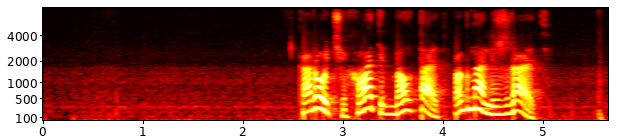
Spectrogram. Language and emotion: Russian, positive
